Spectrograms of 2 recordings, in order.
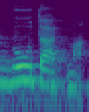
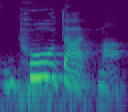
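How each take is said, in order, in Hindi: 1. पहला व्यंजन बिना महाप्राण के बोला जाता है। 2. पहला व्यंजन महाप्राण के साथ बोला जाता है। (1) "It's it's not Bhutatma" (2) "It's pronounced with an aspiration"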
